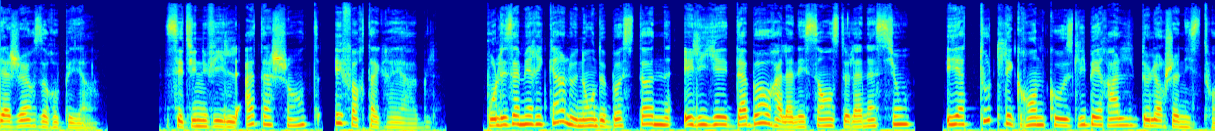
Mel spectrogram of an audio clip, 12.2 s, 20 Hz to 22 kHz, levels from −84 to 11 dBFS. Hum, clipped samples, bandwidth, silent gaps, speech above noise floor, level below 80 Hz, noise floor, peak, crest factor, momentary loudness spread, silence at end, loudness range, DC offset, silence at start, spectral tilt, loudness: none; under 0.1%; 20 kHz; none; 58 dB; -30 dBFS; -72 dBFS; 0 dBFS; 14 dB; 8 LU; 0 s; 4 LU; under 0.1%; 0 s; -4.5 dB/octave; -15 LUFS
